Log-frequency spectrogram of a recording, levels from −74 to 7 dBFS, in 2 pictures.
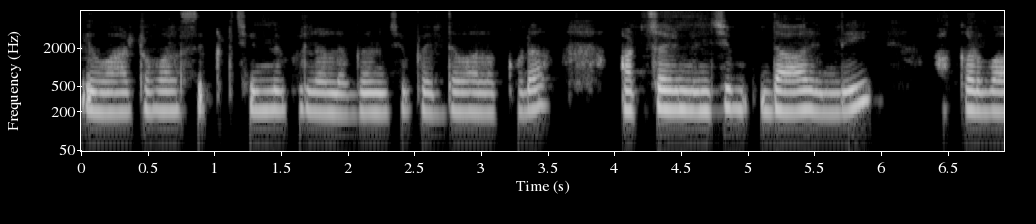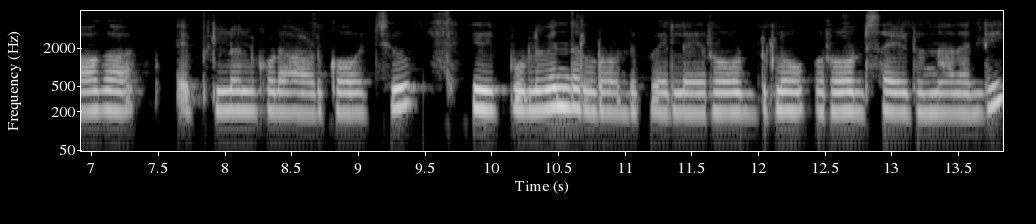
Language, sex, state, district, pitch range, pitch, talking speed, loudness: Telugu, female, Andhra Pradesh, Anantapur, 200-215 Hz, 205 Hz, 130 wpm, -19 LUFS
